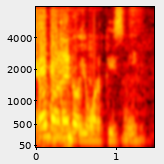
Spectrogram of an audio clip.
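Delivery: ordinary talk, nothing marked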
